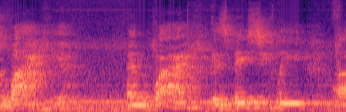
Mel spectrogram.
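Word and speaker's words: وحي: It's not wahi. It's pronounced wahy.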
